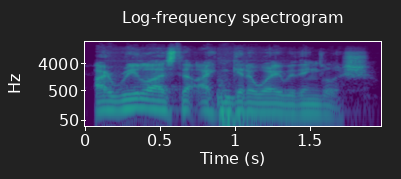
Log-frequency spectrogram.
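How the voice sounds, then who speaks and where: Deep-voiced Australian man hosting a podcast. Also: quick pace, darkish tone. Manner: candid, self-deprecating. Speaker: podcast host. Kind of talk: casual conversation.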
